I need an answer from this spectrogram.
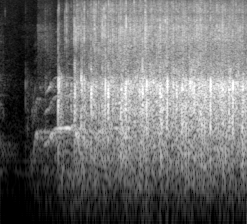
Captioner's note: applause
